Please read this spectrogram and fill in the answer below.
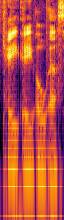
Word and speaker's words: Kaos: It's K Aos. I think that's I think it's Kaos.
